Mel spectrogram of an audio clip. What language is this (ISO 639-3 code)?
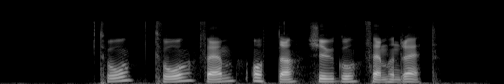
swe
